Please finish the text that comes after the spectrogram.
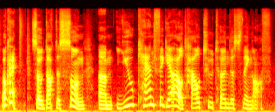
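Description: A middle-aged man narrating a tabletop horror game as game master, deliberate and often pausing, on a home video call. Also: a little high, big pitch swings, a bit bright.

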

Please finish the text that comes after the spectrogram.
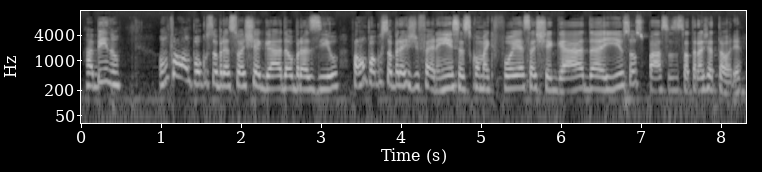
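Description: A woman's voice: on the high side, a little fast, dry recording. A woman radio host asking guests questions in a friendly, conversational way.

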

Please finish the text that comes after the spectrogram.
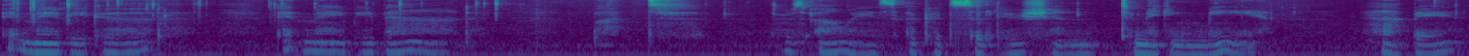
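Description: Woman playing a very slow, whispering sinister doctor. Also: a bass voice, little pitch movement, a little hiss or hum, exaggerated voice, rough recording. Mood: sinister, teasing. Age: young adult. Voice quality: breathy whisper. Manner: slow, deliberate, teasing. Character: sinister, playful female mad doctor, menacingly sweet. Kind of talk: ASMR roleplay, mostly whispered. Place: living room at home. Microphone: close to the mic.

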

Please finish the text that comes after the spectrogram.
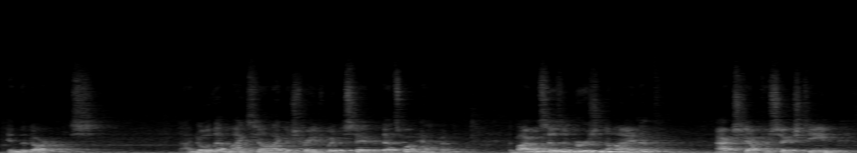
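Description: An older American man preaching a sermon as a pastor, repeating phrases for emphasis with deliberate pauses. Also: medium pitch, slight background noise. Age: 60s or older. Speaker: guest preacher, pastor and former military chaplain. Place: church sanctuary, at a wooden lectern. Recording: very echoey church hall, long reverb.

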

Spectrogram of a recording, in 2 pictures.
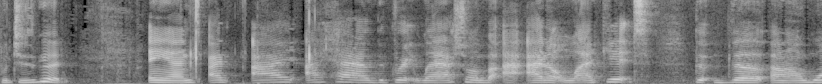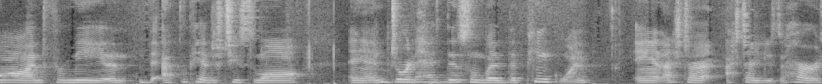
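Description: A young woman with an American accent chatting casually to the camera in an informal, halting, rambling way. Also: mid-range voice. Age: teens to young adult. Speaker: vlogger. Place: indoors, home room. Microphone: camera at arm's length. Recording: noisy handheld camera recording with room ambience.

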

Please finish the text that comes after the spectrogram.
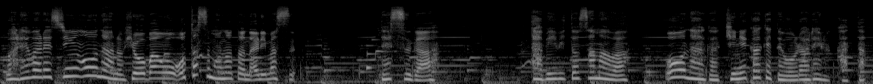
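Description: An actress playing a polite, composed young teahouse attendant in a Japanese video game, formal and deferential. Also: female voice, high-pitched.

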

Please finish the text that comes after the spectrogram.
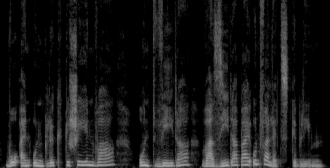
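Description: An actress playing a caring, sorrowful middle-aged village confectioner who confesses in a measured, earnest, hesitant radio play monologue. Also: female voice, lowish voice, gravelly, a little mellow, full character voice.

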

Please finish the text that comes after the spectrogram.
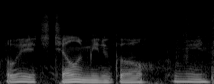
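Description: A man's voice: fairly low pitch, fairly even intonation, brisk, warm tone, slight background noise. A man doing casual live gameplay commentary in a playful, exclaiming way, often talking to himself. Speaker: game streamer.

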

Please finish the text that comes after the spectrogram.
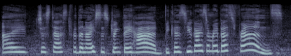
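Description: Woman playing young woman, high-pitched, breezy, offhand, teasing, audio drama. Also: normal speed, a bit bright. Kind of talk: amateur audio drama acting.

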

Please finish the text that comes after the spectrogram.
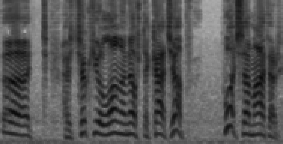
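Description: An actor playing a crusty, determined elderly duck tycoon in a cartoon game, crotchety and emphatic, with a Scottish accent. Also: male voice, sits high, animated, normal speed, fairly bright tone, a little hiss or hum.

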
